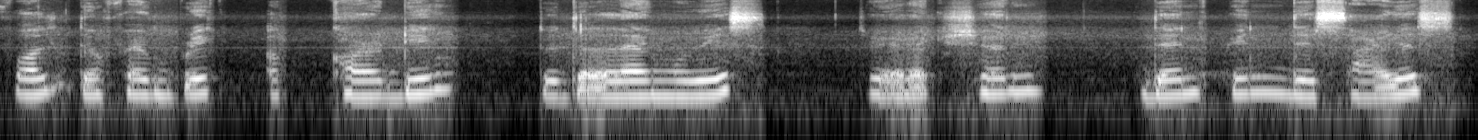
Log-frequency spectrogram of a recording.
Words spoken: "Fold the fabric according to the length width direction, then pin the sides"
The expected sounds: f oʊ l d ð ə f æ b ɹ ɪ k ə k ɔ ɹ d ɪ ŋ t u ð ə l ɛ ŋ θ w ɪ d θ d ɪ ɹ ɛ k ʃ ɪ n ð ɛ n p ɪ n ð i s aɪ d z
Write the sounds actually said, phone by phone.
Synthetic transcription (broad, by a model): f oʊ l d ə f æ b ɹ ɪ k ə k ɔ ɹ d ɪ ŋ t u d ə l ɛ ŋ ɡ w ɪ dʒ d ɪ ɹ ɛ k ʃ ɪ n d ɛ n f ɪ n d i s aɪ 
